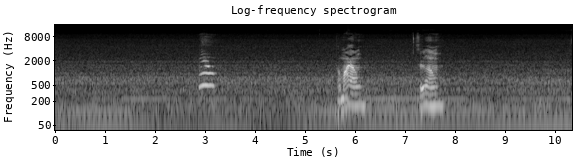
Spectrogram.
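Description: Small fans hum steadily.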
